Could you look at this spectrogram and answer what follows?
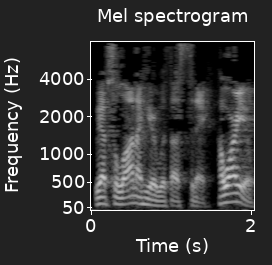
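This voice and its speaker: A man's voice: fairly low pitch, very animated, very fast, breathy edge, lo-fi sound. A man hosting a podcast, upbeat and conversational as he introduces his guest and asks questions. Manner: upbeat, conversational, casual fillers. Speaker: podcast host. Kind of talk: podcast interview.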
